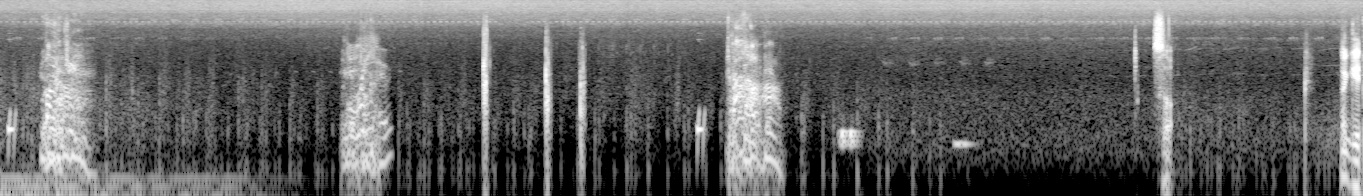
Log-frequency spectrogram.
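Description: Short game sound effects click and chirp now and then.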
